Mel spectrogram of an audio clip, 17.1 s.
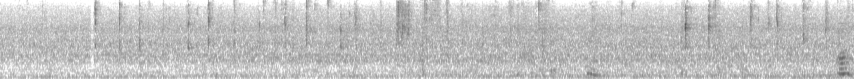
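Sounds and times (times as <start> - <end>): steady low hum: 0.0 - 17.0
chewing and slurping: 1.8 - 11.2, 13.5 - 16.7.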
